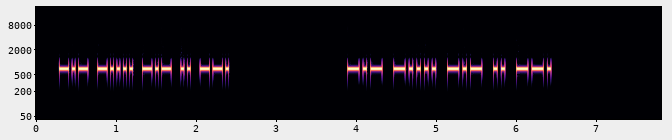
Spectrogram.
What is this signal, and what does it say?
Morse code, heard as a keyed tone, about 31 wpm, 700 Hz. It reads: K6KIG K6KIG
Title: Speed Racing - USA 1x3 Call Signs 25wpm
